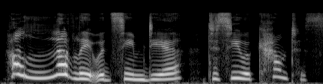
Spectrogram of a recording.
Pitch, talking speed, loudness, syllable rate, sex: 280 Hz, 205 wpm, -17 LUFS, 4.7 syllables/s, female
